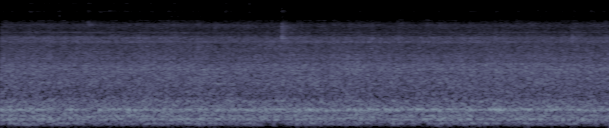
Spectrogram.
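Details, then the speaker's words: Bosch gas water heater that would not light, running after the valve checked good and was reconnected and gas and water turned on: pilot lit, burner gives a steady even roar, no popping or sputtering; burner operating normally. "vamos a abrir el gas démosle la orden al agua el premio del piloto y hay encendió el quemador"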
